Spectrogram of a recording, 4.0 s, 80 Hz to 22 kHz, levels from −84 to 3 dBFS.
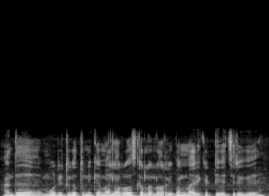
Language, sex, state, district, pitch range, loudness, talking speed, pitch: Tamil, male, Tamil Nadu, Kanyakumari, 125-145 Hz, -14 LUFS, 165 wpm, 140 Hz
